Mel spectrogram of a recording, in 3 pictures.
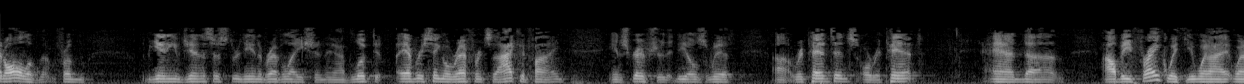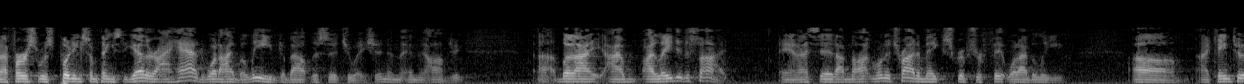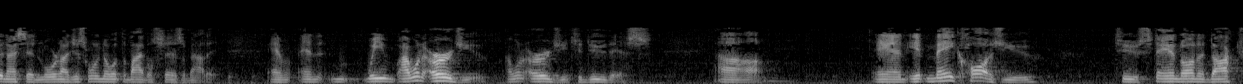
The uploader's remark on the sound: Ketha Heights Baptist Church ~ Live Broadcast.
